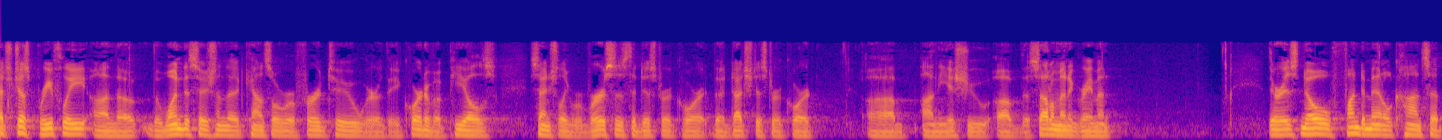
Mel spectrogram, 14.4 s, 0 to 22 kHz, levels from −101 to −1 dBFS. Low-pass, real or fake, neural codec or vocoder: 7.2 kHz; real; none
